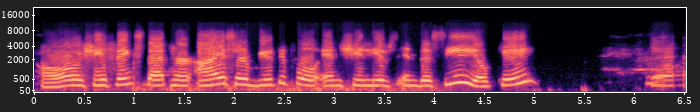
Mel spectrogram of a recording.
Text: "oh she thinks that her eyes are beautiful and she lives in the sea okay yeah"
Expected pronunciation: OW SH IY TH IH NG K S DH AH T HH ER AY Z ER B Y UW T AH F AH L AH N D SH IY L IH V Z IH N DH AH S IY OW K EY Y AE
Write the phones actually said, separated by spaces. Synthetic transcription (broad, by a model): OW SH IY TH IH NG K S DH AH T HH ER AY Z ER B Y UW T AH F AH L AH N D SH IY L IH V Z IH N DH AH S IY OW K EY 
